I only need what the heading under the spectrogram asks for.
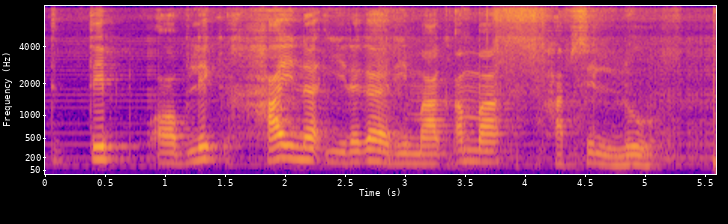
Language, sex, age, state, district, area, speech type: Manipuri, male, 30-45, Manipur, Thoubal, rural, read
